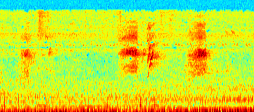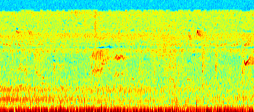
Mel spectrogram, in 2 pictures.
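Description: Birds calling outdoors: a handful of short calls, the clearest about two and a half and four seconds in, over a low steady rumble.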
